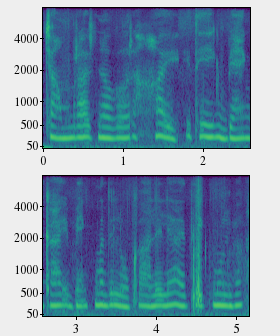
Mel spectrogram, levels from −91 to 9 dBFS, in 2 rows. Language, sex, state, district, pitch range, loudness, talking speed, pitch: Marathi, female, Maharashtra, Solapur, 225-245 Hz, -24 LUFS, 160 wpm, 235 Hz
